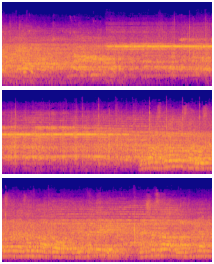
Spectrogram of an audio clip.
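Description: Crowd noise in an indoor futsal hall, with a long high-pitched signal tone that lasts about four seconds, a little after the start. From about halfway on, loud crowd voices, chanting or shouting, take over.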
